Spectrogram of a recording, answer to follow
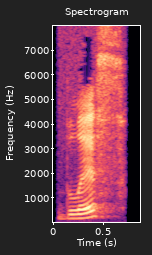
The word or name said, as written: BLISS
